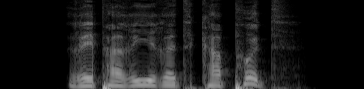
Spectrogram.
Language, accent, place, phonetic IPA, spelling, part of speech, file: German, Germany, Berlin, [ʁepaˌʁiːʁət kaˈpʊt], reparieret kaputt, verb, De-reparieret kaputt.ogg
- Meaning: second-person plural subjunctive I of kaputtreparieren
